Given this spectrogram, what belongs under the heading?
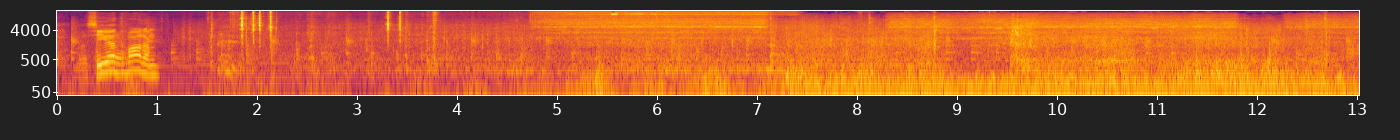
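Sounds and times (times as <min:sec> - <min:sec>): sharp clicks: 0:01.8 - 0:02.3, 0:03.2 - 0:03.6
wind buffeting: 0:03.6 - 0:13.0.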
